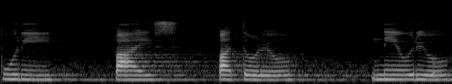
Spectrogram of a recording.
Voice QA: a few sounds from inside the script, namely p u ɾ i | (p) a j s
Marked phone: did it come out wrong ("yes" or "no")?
no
